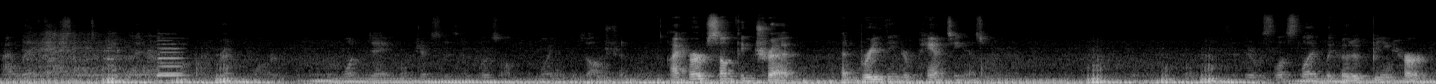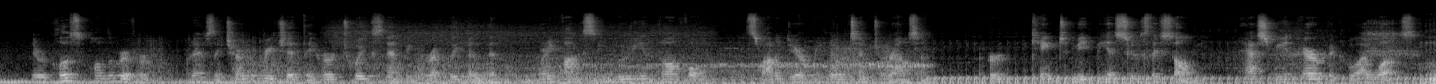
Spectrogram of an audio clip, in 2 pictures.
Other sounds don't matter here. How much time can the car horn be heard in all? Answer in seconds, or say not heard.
2 s.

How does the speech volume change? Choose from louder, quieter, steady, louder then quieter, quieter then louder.
louder.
